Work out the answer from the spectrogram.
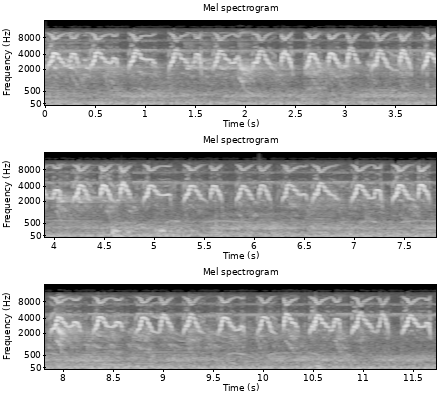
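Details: Great crested grebe: a long, insistent run of shrill piping notes, repeated a little over twice a second without a break, each note a sharp up-and-down whistle.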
